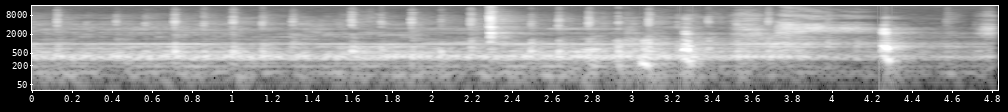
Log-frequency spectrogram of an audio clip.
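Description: A stand mixer runs at its lowest speed to stir cake batter, giving a steady, rapid mechanical whir and ticking, with a few sharp knocks near the end.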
